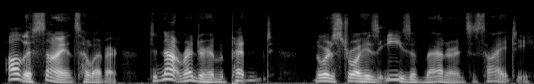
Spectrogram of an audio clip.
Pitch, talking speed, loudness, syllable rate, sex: 145 Hz, 200 wpm, -20 LUFS, 6.0 syllables/s, female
